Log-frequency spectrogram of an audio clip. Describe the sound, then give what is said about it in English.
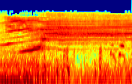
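A young boy screams loudly and continuously while standing up in the back seat of a car, trying to get out of his baby seat, a piercing high-pitched shriek that rises at the start and holds steady, with faint voices underneath. “That was weird because he all of a sudden starts like screaming and standing up in the back seat of the car.”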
